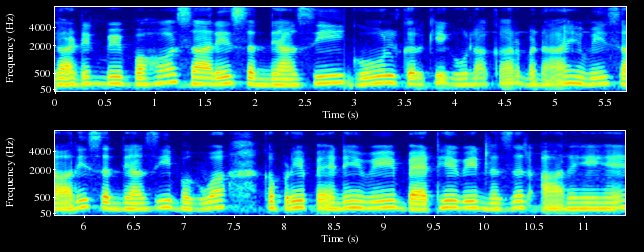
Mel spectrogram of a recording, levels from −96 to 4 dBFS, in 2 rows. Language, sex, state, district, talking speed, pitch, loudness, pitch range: Hindi, female, Bihar, Purnia, 125 wpm, 175 Hz, -31 LUFS, 155-190 Hz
